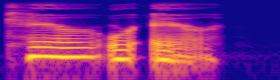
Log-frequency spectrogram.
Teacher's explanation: starting with an E sound and gliding into a schwa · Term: diphthong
